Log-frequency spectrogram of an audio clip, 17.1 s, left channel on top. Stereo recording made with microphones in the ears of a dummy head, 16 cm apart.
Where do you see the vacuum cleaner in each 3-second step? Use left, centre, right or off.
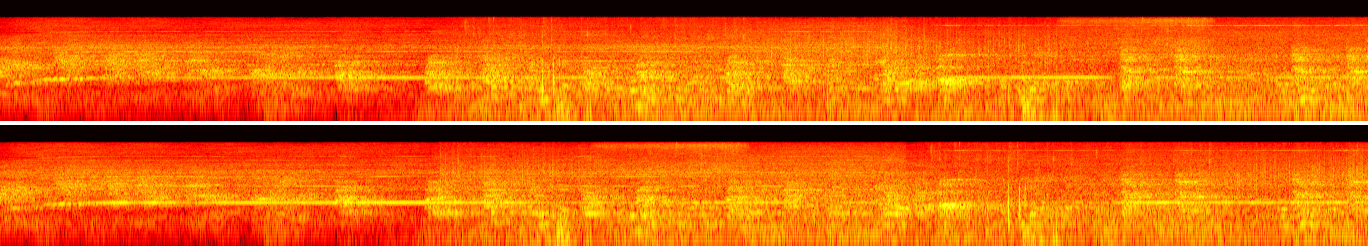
right, right, right, centre, left, left.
